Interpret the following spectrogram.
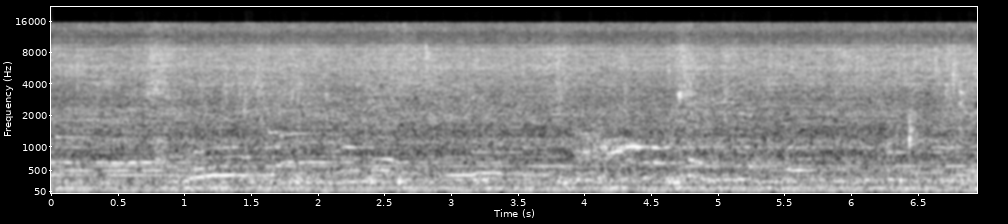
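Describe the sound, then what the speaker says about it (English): Tap water runs in a steady hissing stream as a tie-dyed shirt is rinsed underneath, close and continuous with faint splashing variations. "So just kind of pass the shirt under the water to rinse it a couple of times."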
